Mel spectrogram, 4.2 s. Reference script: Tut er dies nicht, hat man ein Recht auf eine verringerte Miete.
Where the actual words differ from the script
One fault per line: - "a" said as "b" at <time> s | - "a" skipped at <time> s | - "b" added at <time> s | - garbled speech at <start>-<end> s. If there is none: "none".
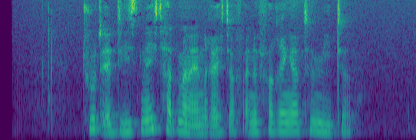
none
